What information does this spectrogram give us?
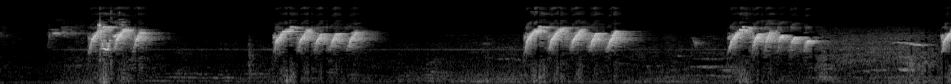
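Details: Sooty-headed bulbul in full, lively song with tail spread: four bubbly phrases of quick chirping notes, each phrase about half a second long, separated by short pauses, over a faint steady background tone.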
